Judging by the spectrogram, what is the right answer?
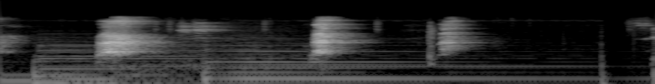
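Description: A puppy named Abby lets out three or four sharp, high barks at irregular intervals, near and moderately loud over a faint steady hum.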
